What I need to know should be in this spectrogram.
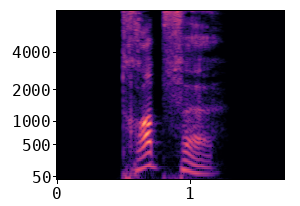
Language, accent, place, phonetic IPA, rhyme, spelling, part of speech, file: German, Germany, Berlin, [ˈtʁɔp͡fə], -ɔp͡fə, tropfe, verb, De-tropfe.ogg
- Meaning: inflection of tropfen: 1. first-person singular present 2. first/third-person singular subjunctive I 3. singular imperative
